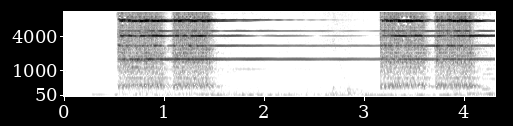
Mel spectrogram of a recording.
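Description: A telephone bell rings for an incoming call. There are two loud bursts of ringing with a quiet gap between them, and no talking.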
